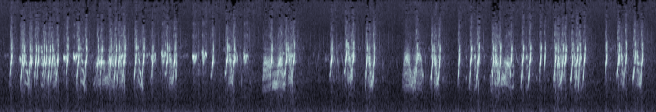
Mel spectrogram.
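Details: Common quail call used at night to attract males: dense, rapid bursts of sharp chirping notes packed closely together, broken by brief pauses, with a continuous run of calling through the whole stretch.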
